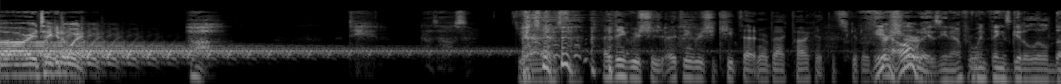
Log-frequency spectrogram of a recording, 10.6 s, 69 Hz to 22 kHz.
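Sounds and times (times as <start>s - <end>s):
speech: 0.0s - 1.0s, 5.2s - 10.5s
ringing tone with heavy reverb and delay from audio plugin effects: 0.0s - 8.0s
laughter: 5.2s - 10.5s.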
